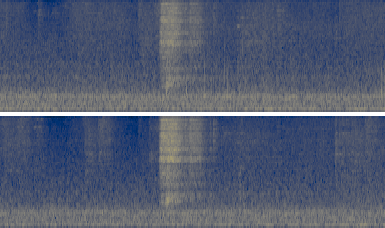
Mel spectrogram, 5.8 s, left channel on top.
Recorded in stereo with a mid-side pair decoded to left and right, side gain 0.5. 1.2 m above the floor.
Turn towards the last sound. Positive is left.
turn(degrees=-40)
